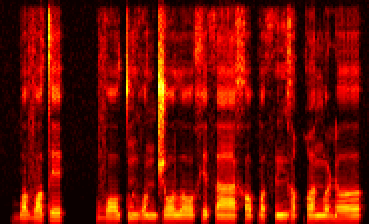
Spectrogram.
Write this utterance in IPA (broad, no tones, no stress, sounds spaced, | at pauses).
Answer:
b ɒ v ɒ t e | v ɔː tʷ ĩ v ɔ n d͡ʒ ɔ l ɔː x e θ aː x ɒ p ɒ θ ĩ ɣ ʌ qʷ ə ŋ ɔ ɳ ʌː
